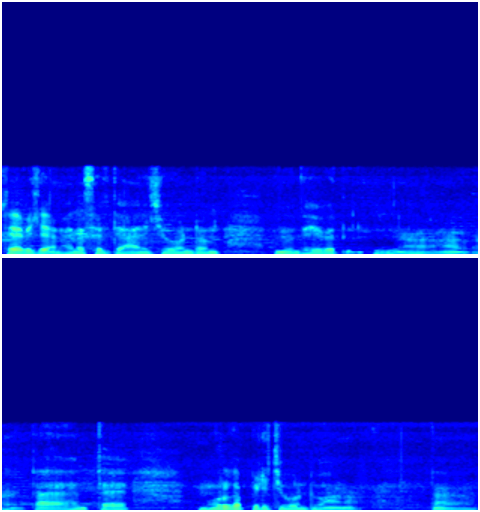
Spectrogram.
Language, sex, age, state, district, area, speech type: Malayalam, male, 60+, Kerala, Pathanamthitta, rural, spontaneous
